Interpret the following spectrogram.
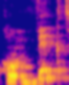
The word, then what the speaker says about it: convict: As a verb, the stress falls on the second syllable.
